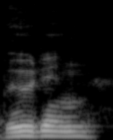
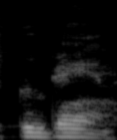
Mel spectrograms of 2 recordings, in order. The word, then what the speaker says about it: boudin: to this budman and some people call it buen some people call it Budan but it's actually pronounced from what I've been told as Budan so it is um store-bought Budan that I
